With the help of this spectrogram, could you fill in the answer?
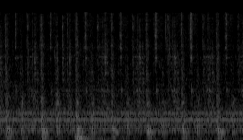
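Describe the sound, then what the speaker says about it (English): A sewing machine ditch-stitches a quilt seam down a channel, a faint, rapid, even run of mechanical clicks and whirring with no voices. "We're just sewing down this channel as we would if we were ditch stitching a quilt."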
